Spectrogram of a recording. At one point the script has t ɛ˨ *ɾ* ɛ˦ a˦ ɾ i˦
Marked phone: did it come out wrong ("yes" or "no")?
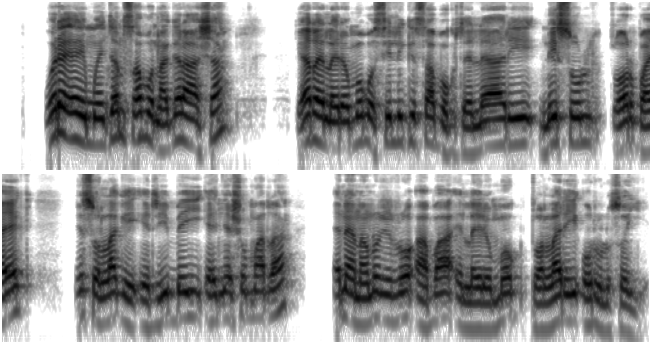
yes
